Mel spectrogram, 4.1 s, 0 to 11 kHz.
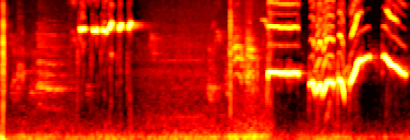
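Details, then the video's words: White-rumped shama giving a competition fighting song: soft high chirps, then a loud sustained whistle and a run of twisting whistled notes sliding downward at the end. "kích lửa 3 mùa yếu lửa hót đấu lên lửa.chòe lửa nết đập xoay chớm lửa hót đấu"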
